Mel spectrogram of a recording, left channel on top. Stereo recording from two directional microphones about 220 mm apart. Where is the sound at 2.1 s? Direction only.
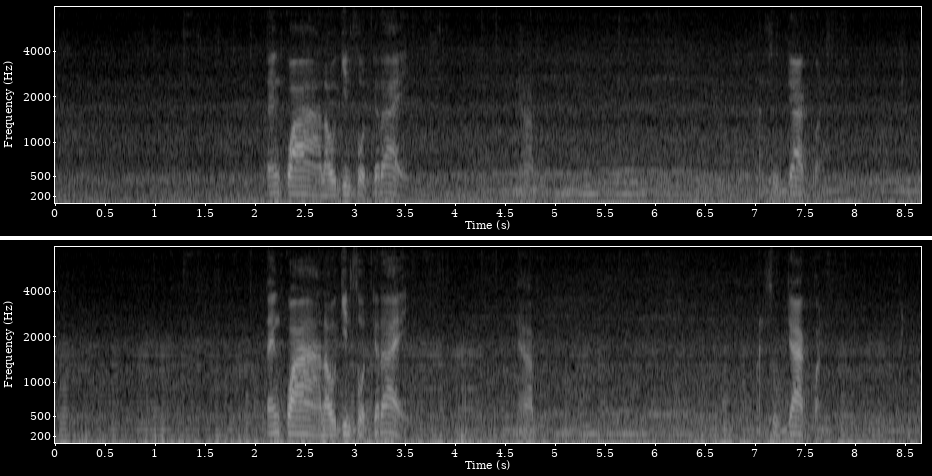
35° right (ahead or behind).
